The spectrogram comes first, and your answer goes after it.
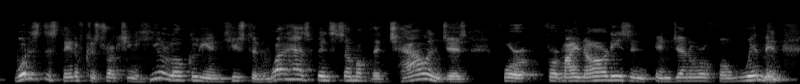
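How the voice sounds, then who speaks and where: The pace is moderate and the intonation lively. The speaker has a New York accent. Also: man. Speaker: panel moderator. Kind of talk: panel discussion. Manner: halting, many fillers.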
